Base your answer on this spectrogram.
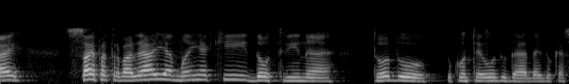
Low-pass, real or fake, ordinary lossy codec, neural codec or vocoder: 5.4 kHz; real; none; none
